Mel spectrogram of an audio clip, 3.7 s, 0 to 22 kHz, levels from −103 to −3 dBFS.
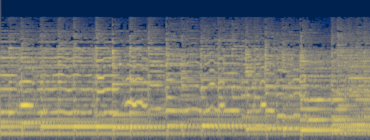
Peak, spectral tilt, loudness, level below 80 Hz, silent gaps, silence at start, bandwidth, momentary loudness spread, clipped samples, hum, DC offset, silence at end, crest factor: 0 dBFS; -3 dB/octave; -17 LUFS; -64 dBFS; none; 0 s; 13 kHz; 4 LU; under 0.1%; none; under 0.1%; 0 s; 18 dB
